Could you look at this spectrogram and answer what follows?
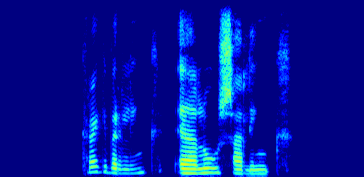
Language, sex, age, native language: Icelandic, female, 30-39, Icelandic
